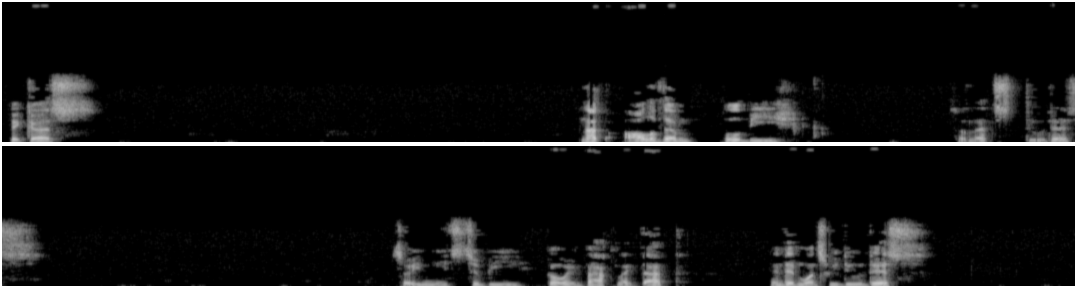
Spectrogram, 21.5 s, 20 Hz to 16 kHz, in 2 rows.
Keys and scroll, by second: 7.6-8.4 typing, 20.3 Escape, 20.6 Escape.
